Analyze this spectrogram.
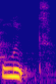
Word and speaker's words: flute: There's a silent E at the end, so the U is long. It says oo. So what word is that? Flute. Very good. That's a musical instrument. Flute rhymes with what?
